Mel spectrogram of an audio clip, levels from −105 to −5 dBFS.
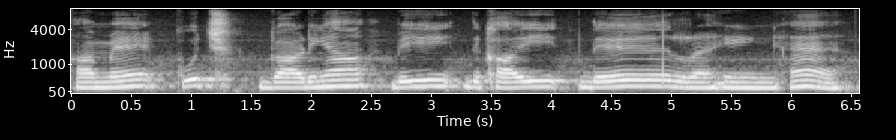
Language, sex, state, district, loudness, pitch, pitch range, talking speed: Hindi, male, Punjab, Fazilka, -14 LUFS, 165 Hz, 155-180 Hz, 75 wpm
